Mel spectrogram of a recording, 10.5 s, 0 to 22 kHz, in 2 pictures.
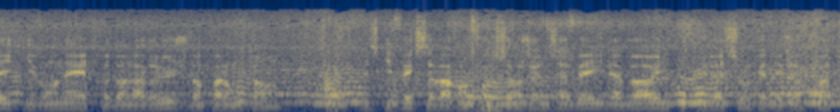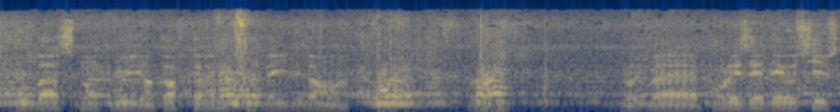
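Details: Crowded honey bee buzz at a drone-laying hive being rescued on 3 May 2021 with a frame of brood and nurse bees from the adjacent hive; loud, even drone of many bees with undulating pitch and occasional soft taps.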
